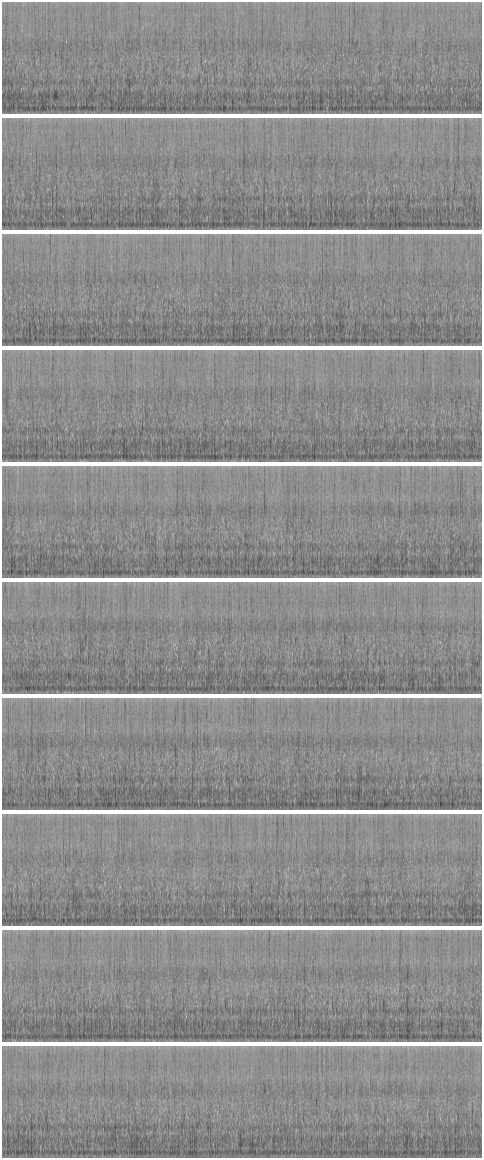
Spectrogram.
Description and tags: Leak in Dam
dam, creek, leak, river, water, stream, drain, outdoor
